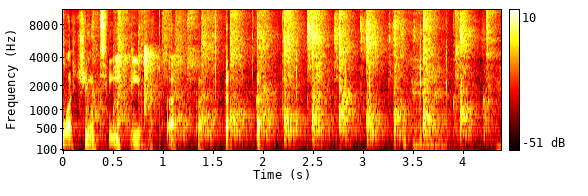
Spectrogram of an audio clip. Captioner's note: applause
